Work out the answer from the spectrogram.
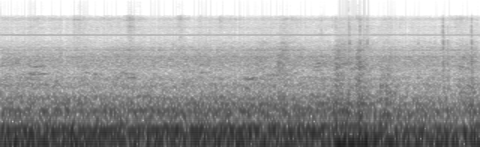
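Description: Running noise of a Rajdhani Express passenger train in motion: a steady low rumble of wheels on rail, with a few brief knocks about three and a half seconds in.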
